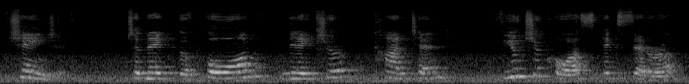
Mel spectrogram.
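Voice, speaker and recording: Woman, readers theater, measured enunciation, unhurried, echoing room, mic far off, clear background noise. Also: high-pitched. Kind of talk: dramatic reading of a dictionary definition. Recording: distant mic, echoey room, noisy.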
